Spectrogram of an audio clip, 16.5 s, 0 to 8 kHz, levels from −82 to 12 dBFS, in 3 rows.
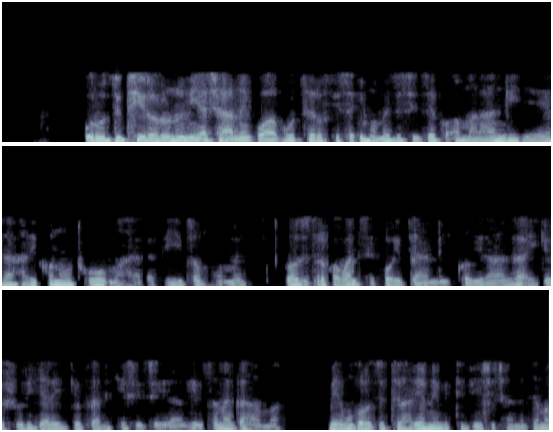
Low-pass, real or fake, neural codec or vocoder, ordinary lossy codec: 7.2 kHz; real; none; AAC, 16 kbps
